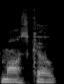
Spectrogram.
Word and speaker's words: Moscow: Doug Wilson is the pastor of a church in Moscow, Idaho, spelled Moscow, but pronounced Moscow, who has formed a denomination, Reformed Calvinist denomination, called the Communion of Reformed Evangelical Churches, or CREC.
